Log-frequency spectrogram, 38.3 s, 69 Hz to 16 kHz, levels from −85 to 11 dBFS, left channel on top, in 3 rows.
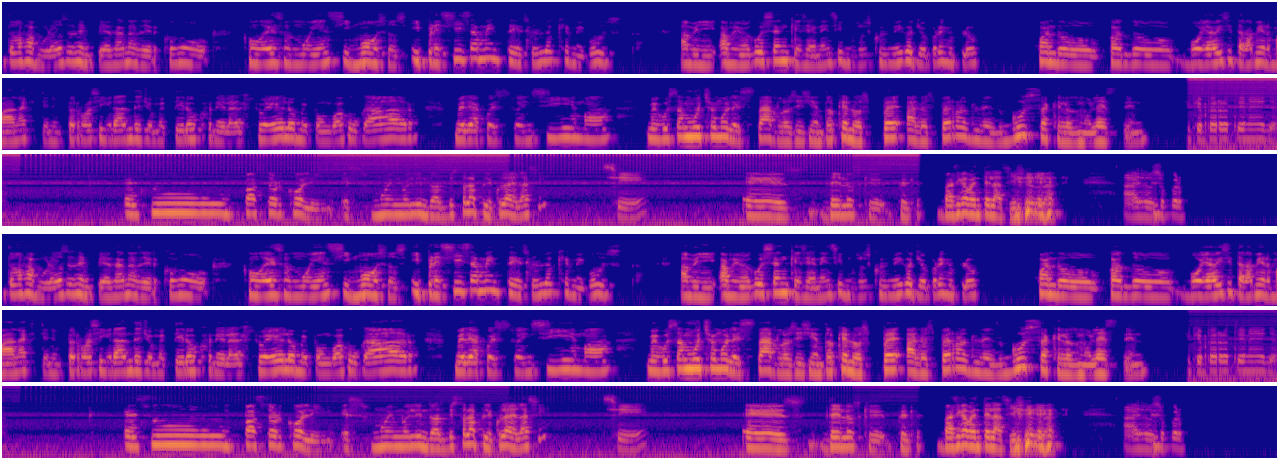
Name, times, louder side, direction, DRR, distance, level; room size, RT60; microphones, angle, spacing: voice 1, 0.0-2.0 2.5-6.2 6.8-9.8 10.4-16.9 17.3-18.8 19.2-24.2 26.7-30.9 32.9-36.0 37.0-37.1, right 3 dB, 40° right, 0.6 m, -29 dB
sound 1, 24.6-34.7, left 16 dB, 75° left, 5.5 m, -36 dB
voice 2, 24.6-25.6 31.5-32.0 35.7-36.0 36.7-37.4, left 1 dB, 10° left, 4.2 m, -36 dB
head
